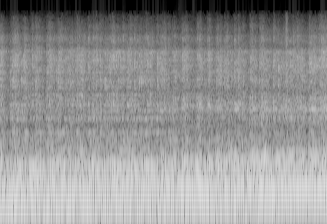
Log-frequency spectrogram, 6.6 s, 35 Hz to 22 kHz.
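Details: Turbo V6 Ecotec drift car with a T76 turbo: steady, loud idle with an uneven, choppy lope and no rattle or knock over it; a healthy engine with an aggressive cam.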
